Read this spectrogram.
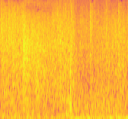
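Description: An explosion booms with a sharp bang.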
